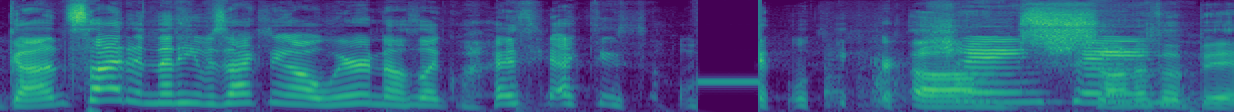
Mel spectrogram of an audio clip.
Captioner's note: beep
